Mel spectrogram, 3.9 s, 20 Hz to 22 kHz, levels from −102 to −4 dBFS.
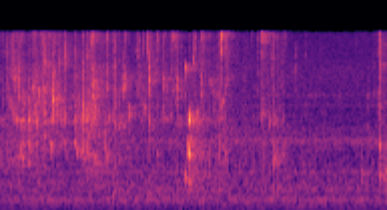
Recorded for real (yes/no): yes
